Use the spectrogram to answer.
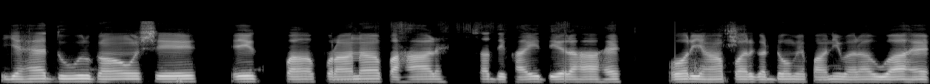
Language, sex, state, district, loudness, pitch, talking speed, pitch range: Hindi, male, Uttar Pradesh, Budaun, -18 LUFS, 125 Hz, 140 wpm, 120-130 Hz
